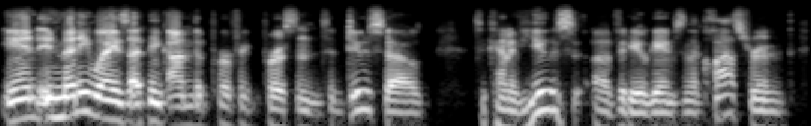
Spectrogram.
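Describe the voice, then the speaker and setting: A man in his forties from Sweden, a history professor speaking as a podcast guest in a measured way with many filler sounds. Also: medium pitch, very animated, no echo. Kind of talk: podcast interview. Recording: dull lo-fi audio, dry.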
